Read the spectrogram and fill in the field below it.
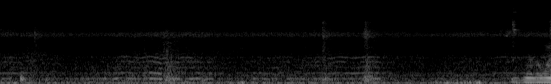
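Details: Honey bees at a defensive backyard hive from a caught feral swarm with Africanized genes, during replacement of the queen with an Italian queen; a steady low droning hum with faint clicks and knocks from handling.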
